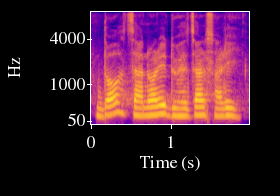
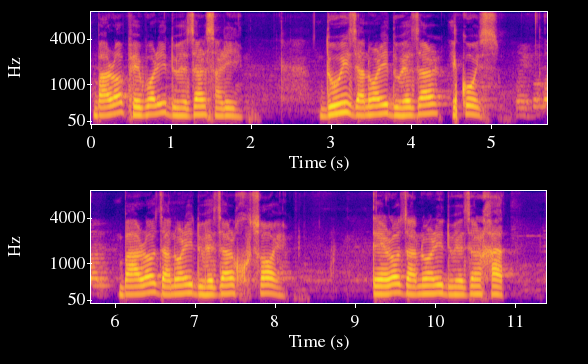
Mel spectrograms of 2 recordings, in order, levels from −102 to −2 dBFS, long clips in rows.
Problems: background sounds at intervals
